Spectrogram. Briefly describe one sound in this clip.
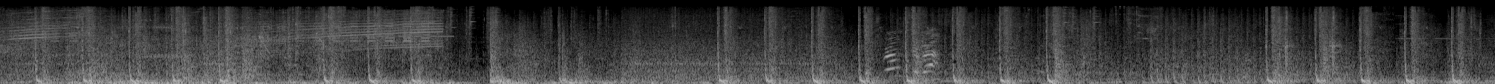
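Gunshots crack repeatedly in a fast, uneven rhythm.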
